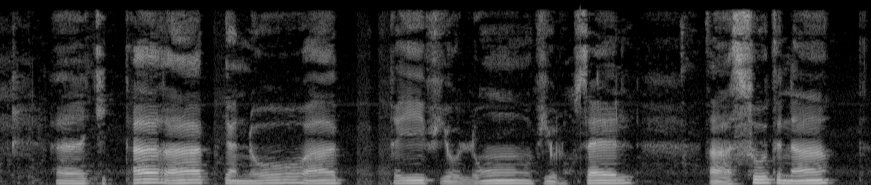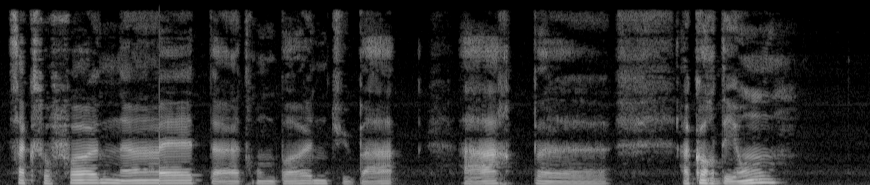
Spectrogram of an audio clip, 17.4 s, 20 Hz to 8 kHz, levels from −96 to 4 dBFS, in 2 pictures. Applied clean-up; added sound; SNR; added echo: none; none; none; none.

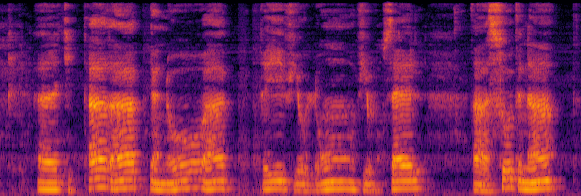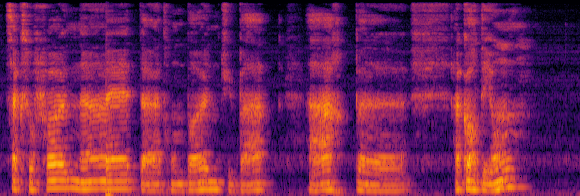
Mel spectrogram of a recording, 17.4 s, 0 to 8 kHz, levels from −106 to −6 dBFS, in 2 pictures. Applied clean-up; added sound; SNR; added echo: none; none; none; reverberation time 0.3 s.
